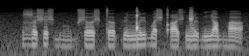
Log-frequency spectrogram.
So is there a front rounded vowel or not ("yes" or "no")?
yes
